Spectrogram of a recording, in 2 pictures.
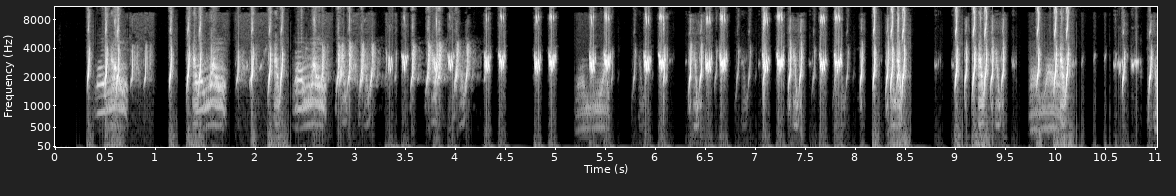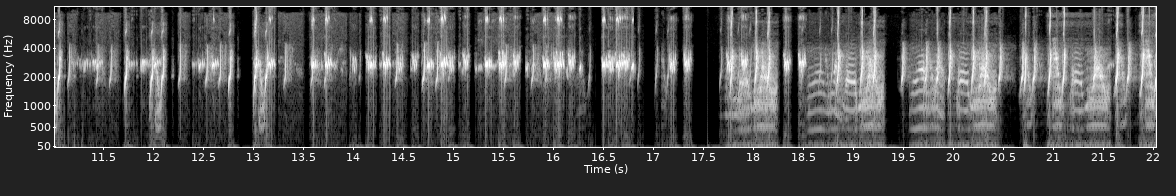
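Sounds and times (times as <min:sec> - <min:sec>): quail calling: 0:00.3 - 0:10.2, 0:10.8 - 0:22.0.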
